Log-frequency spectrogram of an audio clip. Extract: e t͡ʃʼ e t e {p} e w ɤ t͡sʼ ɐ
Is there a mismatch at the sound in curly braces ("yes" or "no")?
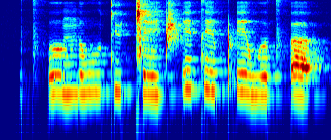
yes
